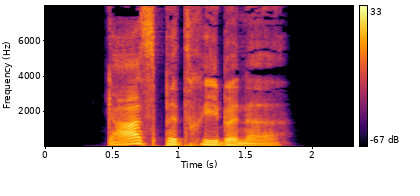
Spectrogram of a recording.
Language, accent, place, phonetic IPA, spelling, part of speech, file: German, Germany, Berlin, [ˈɡaːsbəˌtʁiːbənə], gasbetriebene, adjective, De-gasbetriebene.ogg
- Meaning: inflection of gasbetrieben: 1. strong/mixed nominative/accusative feminine singular 2. strong nominative/accusative plural 3. weak nominative all-gender singular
